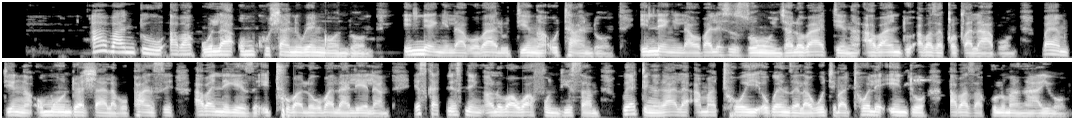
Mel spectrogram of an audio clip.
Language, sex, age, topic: North Ndebele, male, 36-49, health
